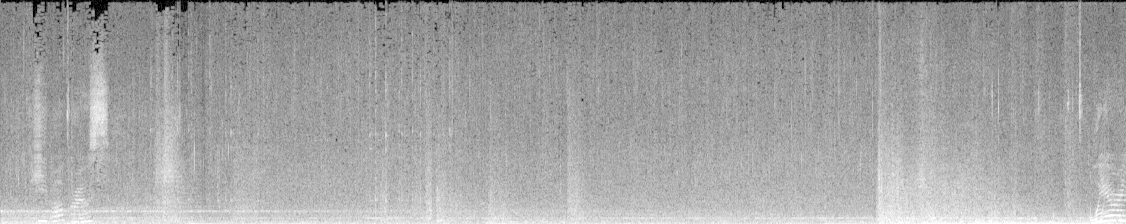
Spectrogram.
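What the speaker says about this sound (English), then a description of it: "But it's starting to rain." Rain falls as a steady hiss in the Batman Arkham Asylum video game, with low rumbling thuds rising at intervals and voices speaking over it.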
